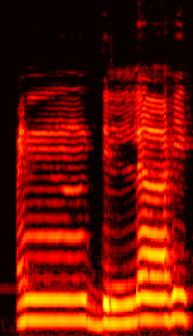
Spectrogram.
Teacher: اللہ کی لام سے پہلے زیر آ رہی ہے، اللہ کی لام باریک پڑھی جائے گی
